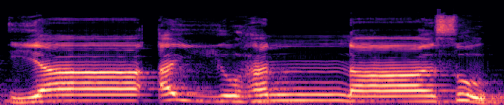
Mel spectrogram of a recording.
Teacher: یا کے اوپر مد بھی ہے، کھڑا زبر بھی ہے، اس کو آپ نے لمبا کرنا ہے، کھینچنا ہے، یہ لمبا کرنے کی علامت ہے۔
